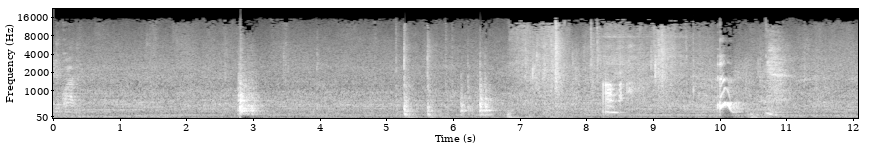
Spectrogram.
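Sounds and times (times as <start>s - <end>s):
picture frame knocking on wall: 2.8s - 3.2s, 5.2s - 6.6s.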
